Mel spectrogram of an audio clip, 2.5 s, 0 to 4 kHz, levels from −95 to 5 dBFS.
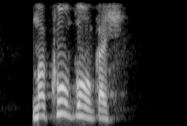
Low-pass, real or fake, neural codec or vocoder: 3.6 kHz; real; none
